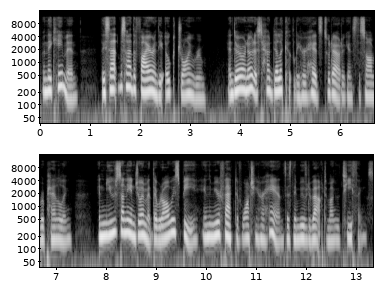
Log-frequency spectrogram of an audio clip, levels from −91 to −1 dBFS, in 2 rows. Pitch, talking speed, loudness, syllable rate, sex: 185 Hz, 235 wpm, -19 LUFS, 6.4 syllables/s, female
